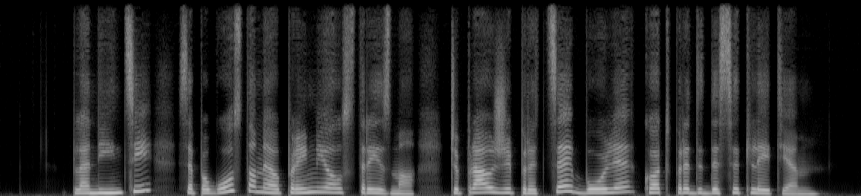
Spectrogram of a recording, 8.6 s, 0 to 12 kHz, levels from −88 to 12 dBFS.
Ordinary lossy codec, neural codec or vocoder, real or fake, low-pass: none; codec, 24 kHz, 0.9 kbps, WavTokenizer, large speech release; fake; none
